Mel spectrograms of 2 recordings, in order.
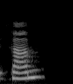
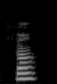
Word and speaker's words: faim: Oui, le son 1, on dit j'ai femme ou j'ai fan. Non, je dois prononcer comme j'ai faim.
